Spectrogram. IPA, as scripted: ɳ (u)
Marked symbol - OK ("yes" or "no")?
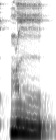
yes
